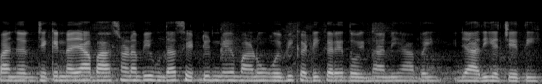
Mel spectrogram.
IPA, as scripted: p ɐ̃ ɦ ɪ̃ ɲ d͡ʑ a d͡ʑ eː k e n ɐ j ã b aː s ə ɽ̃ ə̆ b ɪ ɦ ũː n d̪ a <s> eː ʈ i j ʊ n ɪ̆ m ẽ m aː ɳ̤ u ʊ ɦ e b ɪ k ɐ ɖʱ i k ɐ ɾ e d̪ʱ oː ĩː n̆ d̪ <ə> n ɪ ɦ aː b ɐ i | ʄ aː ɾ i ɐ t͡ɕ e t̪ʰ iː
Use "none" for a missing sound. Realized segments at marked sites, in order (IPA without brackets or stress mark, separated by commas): s, a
